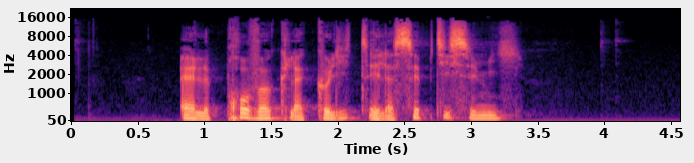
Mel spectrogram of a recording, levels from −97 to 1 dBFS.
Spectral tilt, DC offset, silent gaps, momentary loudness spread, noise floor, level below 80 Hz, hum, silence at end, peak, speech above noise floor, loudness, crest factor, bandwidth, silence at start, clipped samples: -4.5 dB/octave; under 0.1%; none; 6 LU; -59 dBFS; -48 dBFS; none; 1.25 s; 0 dBFS; 42 dB; -17 LUFS; 18 dB; 15.5 kHz; 0.8 s; under 0.1%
